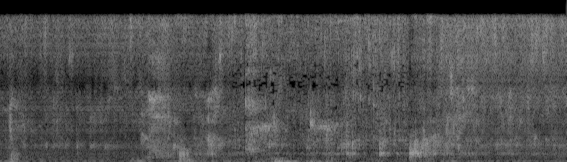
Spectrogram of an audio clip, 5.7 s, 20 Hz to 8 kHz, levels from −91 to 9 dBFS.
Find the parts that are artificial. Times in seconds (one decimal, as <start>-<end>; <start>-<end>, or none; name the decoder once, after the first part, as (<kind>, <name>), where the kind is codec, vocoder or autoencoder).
0.0-2.3 (vocoder, HiFi-GAN); 4.1-5.7

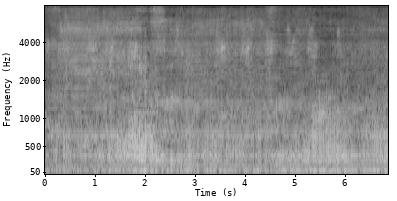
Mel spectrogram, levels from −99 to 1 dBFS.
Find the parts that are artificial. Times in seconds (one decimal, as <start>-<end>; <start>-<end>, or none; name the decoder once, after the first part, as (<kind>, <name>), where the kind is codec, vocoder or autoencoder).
0.0-6.9 (vocoder, HiFi-GAN)

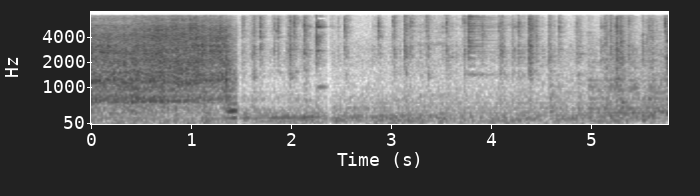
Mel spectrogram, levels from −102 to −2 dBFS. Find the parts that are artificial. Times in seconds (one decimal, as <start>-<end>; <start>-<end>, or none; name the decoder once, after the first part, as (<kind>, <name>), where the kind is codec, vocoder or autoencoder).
none

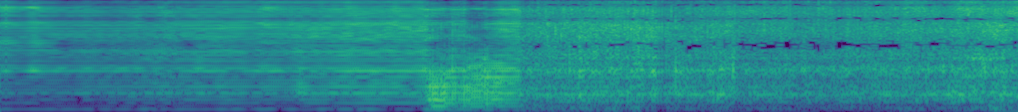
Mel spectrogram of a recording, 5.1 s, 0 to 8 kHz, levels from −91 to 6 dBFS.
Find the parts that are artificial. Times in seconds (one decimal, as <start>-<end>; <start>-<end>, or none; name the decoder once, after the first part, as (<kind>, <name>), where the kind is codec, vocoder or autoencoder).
0.0-2.6 (vocoder, HiFi-GAN)

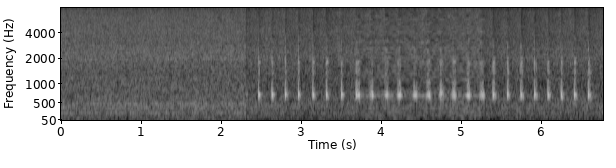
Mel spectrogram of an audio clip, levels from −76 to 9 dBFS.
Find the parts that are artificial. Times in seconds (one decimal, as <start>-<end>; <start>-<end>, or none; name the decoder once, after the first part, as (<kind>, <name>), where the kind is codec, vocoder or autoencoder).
3.7-5.3 (vocoder, HiFi-GAN)

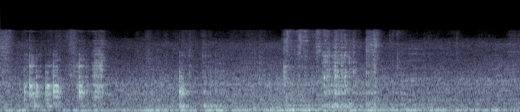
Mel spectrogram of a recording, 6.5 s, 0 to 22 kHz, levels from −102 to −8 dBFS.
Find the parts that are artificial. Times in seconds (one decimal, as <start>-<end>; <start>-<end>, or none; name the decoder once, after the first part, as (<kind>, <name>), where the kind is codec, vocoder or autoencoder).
none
